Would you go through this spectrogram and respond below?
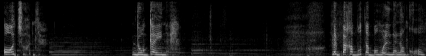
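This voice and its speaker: Anguished, high, piercing Cebuano wife. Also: female voice, takes it slowly, fairly bright tone, soft background music. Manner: emotional, intense. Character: betrayed, anguished wife, resolved to leave. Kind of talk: Bisaya radio drama acting.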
